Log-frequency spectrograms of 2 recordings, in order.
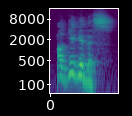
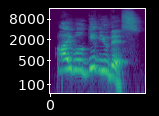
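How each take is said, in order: First: I will is contracted, and give links onto you. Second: I will is said as two full words. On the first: The speaker calls it right. "would use the contraction" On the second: The speaker calls it wrong. "Native English speakers wouldn't say that"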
